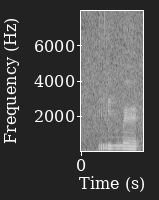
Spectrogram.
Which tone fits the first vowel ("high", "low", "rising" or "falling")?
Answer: high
